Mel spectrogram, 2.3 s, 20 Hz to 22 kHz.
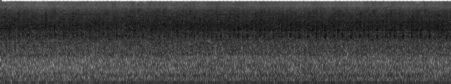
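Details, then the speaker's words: Jaguar XJ6 after a head gasket replacement and camshaft retiming, hot after about 15 minutes with the thermostat open and the choke turning off. A low, even idle with no ticking or misfire, slightly higher than usual; owner suspects the cam timing. Finding: normal warm idle. "So, choke is turning off. Idle is a little bit higher than usual. I wonder if that has to do with the cam timing."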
